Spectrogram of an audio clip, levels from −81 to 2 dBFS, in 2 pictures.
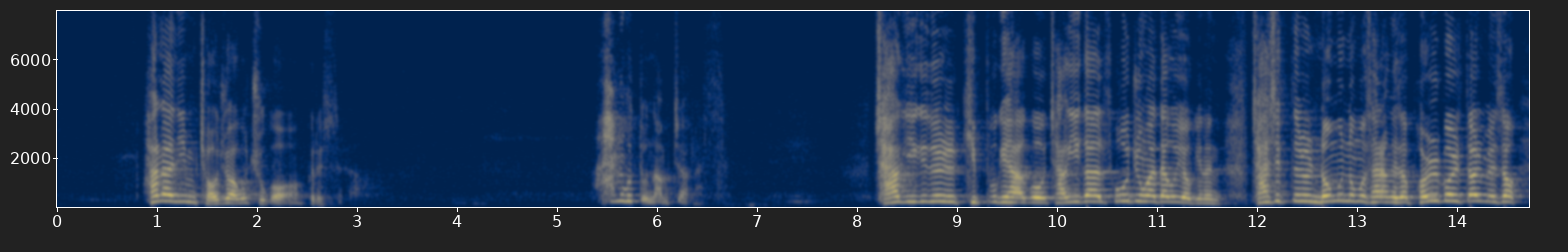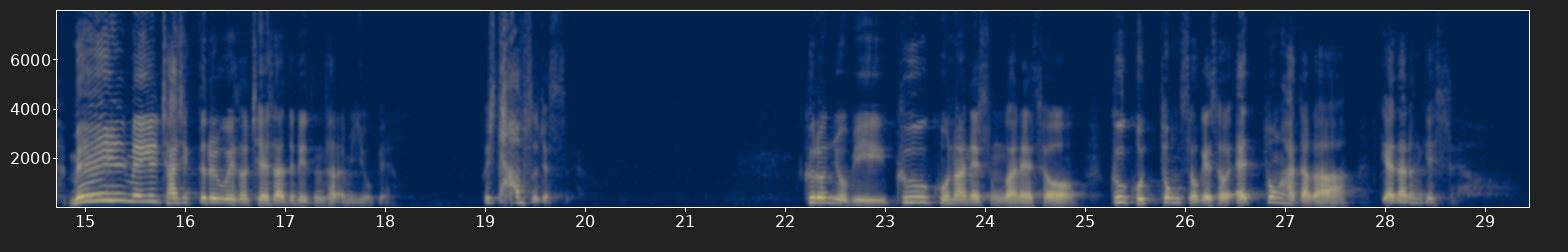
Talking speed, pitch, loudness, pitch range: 245 characters per minute, 215 Hz, -24 LUFS, 175-245 Hz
